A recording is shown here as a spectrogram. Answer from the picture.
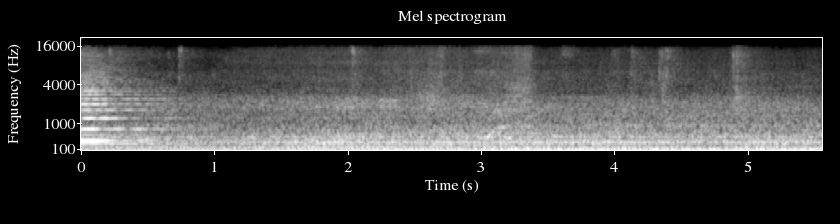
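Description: Diesel locomotive horn sounding the departure signal (semboyan 35), cutting off about half a second in, then the train's steady low rumble.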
